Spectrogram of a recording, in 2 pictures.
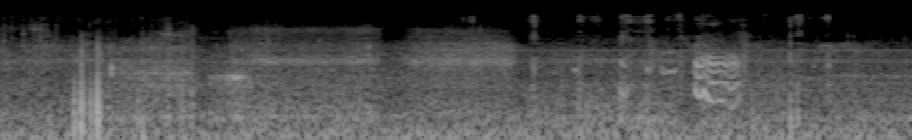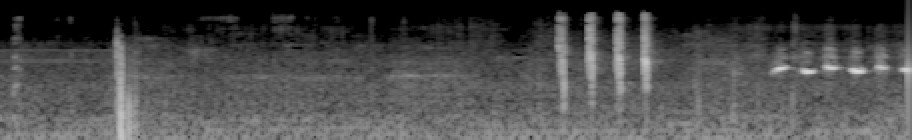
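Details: Yorkshire Terrier puppies at a family breeder in Amiens, Somme, France, with males available, give thin, high squeaky whimpers and a few sharp little yips in a quiet room.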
